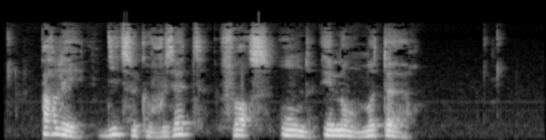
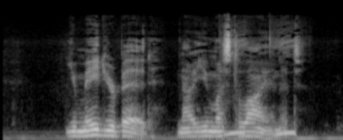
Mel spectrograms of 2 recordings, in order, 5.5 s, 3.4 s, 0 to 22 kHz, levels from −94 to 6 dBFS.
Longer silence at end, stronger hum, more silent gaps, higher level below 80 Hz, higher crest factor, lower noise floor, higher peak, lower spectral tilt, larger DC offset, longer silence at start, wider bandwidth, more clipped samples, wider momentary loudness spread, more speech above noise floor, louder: first, 1.35 s vs 0.05 s; neither; neither; second, -54 dBFS vs -48 dBFS; second, 16 dB vs 24 dB; first, -63 dBFS vs -53 dBFS; about the same, 0 dBFS vs -2 dBFS; about the same, -4.5 dB/octave vs -3.5 dB/octave; neither; second, 0.4 s vs 0.65 s; second, 11.5 kHz vs 14 kHz; neither; second, 9 LU vs 14 LU; first, 48 dB vs 29 dB; first, -15 LUFS vs -24 LUFS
